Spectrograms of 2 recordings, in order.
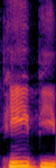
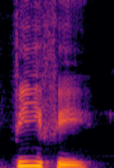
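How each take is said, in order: First: The name begins with a P sound. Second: The name begins with an F sound. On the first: This is how the locals say it. "So they say P P" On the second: This is how it is supposedly really said. "but actually it's actually Fifi"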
